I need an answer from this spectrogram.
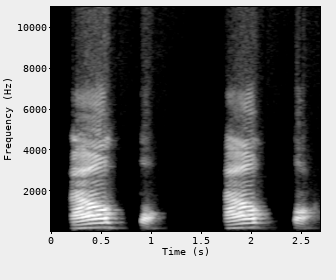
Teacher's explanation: Hujung lidah menekan ke gusi gigi atas.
